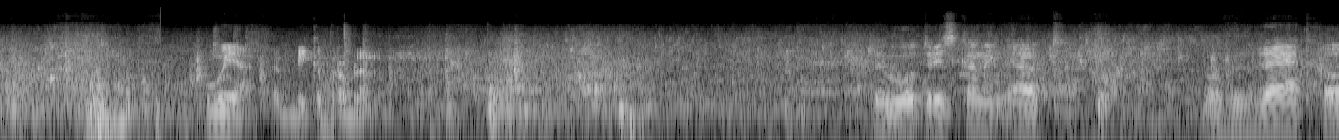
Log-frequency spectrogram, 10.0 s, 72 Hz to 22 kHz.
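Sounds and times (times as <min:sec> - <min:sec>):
water trickling into bilge: 0:03.0 - 0:10.0.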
